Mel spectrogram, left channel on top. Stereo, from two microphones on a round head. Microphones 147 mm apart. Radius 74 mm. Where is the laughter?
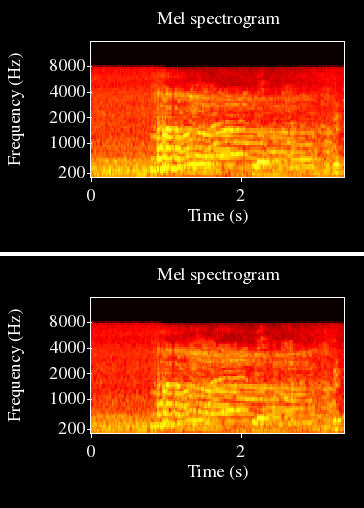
20° left (ahead or behind), 0.8 m; by 3.3 s 70° right (ahead or behind), 1.9 m.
